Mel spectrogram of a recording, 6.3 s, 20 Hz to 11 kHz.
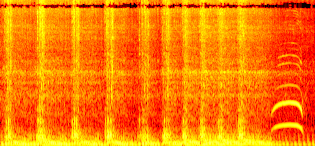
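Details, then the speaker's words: XPro Templar X 250cc dirt bike, cold, idling after a 30mm Nibbi carburetor install and throttle cable and idle RPM adjustment; loud, even thumping idle with steady beats and no stumbling, healthy, though previously hard to idle cold. "so dude she's on there she's running it's idling from a cold maybe it is as good as everybody says cuz literally this bike was a pain in the butt to get idling when it was cold here it is idling beautifully"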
